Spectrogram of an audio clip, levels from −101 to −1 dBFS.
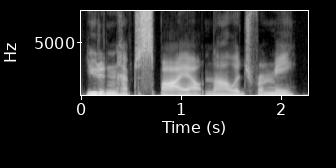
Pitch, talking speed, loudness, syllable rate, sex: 105 Hz, 240 wpm, -20 LUFS, 5.2 syllables/s, male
